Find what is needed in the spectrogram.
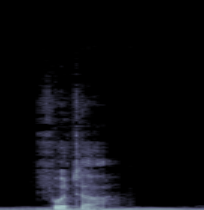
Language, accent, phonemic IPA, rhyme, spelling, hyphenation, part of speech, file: English, Australia, /ˈfʊtə(ɹ)/, -ʊtə(ɹ), footer, foot‧er, noun / verb, En-au-footer.ogg
- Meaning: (noun) 1. A footgoer; pedestrian 2. A line of information printed at the bottom of a page to identify the contents or number pages. (Compare foot in printing.)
